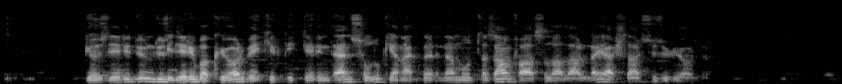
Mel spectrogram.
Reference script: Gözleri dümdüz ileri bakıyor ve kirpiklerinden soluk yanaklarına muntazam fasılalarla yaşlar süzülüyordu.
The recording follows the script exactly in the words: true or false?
true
